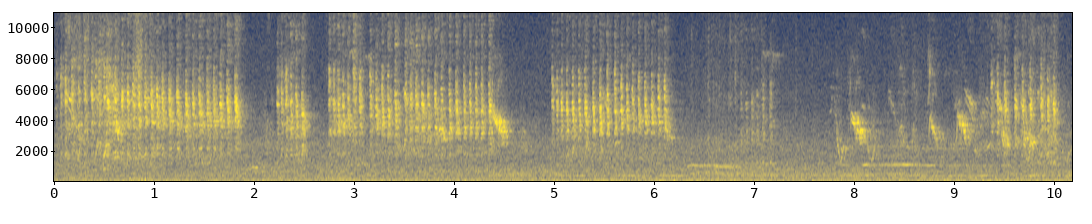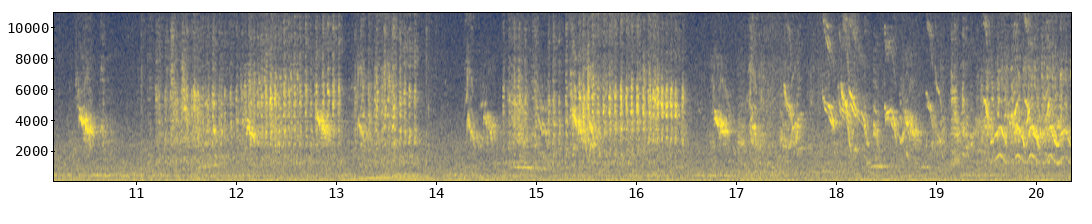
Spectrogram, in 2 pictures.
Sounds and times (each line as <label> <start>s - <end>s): Sparrows fights 0.0s - 3.1s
